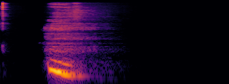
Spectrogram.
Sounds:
Sigh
